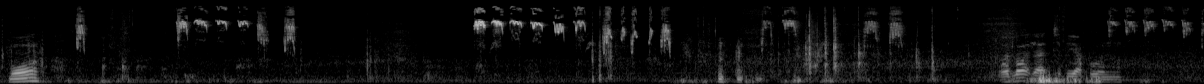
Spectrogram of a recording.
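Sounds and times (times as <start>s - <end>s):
fledgling cheeping: 1.8s - 3.0s, 4.8s - 6.8s.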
